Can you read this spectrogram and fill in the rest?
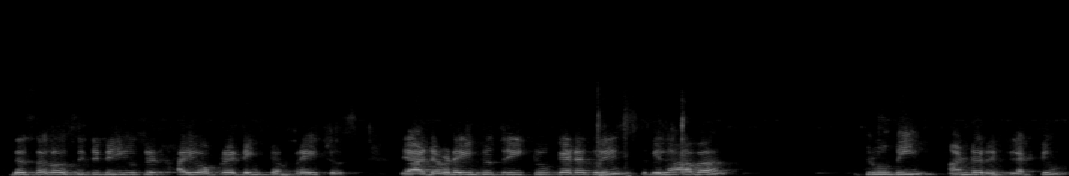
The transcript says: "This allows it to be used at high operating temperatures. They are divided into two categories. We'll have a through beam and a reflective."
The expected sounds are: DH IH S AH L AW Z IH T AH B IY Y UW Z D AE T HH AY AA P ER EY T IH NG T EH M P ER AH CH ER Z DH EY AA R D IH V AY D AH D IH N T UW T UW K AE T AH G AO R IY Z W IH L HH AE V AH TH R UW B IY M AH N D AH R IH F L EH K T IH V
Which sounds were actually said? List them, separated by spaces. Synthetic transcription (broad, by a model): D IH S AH L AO S IH T AH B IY Y UW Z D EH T HH AY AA P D EY T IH NG T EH M P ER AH CH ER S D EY AA R D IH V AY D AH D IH N T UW T UW K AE T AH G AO R IY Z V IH L HH AE V AH T R UW B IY AH N D R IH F L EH K T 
